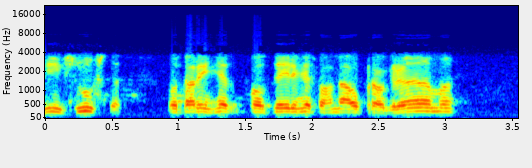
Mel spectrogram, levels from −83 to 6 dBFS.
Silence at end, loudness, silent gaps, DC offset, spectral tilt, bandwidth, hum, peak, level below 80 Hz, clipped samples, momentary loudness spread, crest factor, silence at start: 0.5 s; -13 LUFS; none; under 0.1%; -6.5 dB/octave; 4.1 kHz; none; -2 dBFS; -64 dBFS; under 0.1%; 9 LU; 12 dB; 0 s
